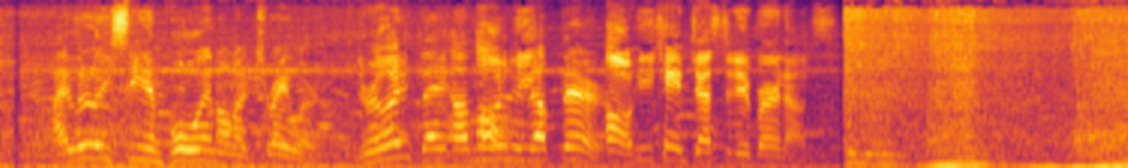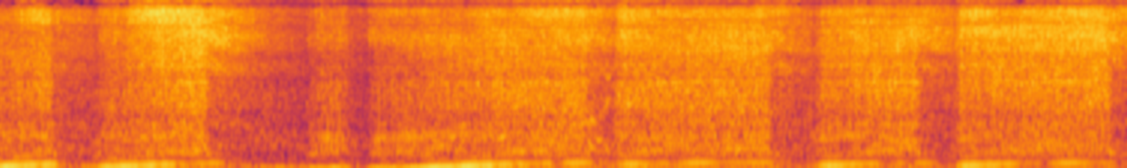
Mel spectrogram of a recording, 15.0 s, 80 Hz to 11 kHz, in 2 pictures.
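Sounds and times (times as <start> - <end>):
diesel truck engine revving: 5.5 - 15.0.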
